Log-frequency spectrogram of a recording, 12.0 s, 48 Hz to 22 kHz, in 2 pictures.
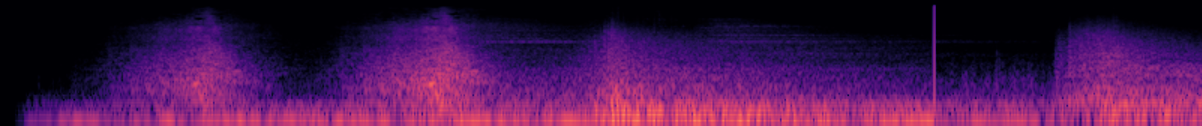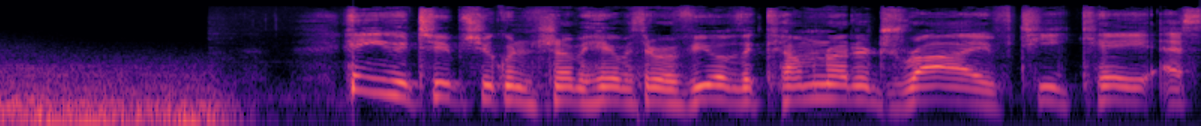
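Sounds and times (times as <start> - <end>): deep rumble: 0.1 - 7.3
whoosh: 0.2 - 7.3.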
